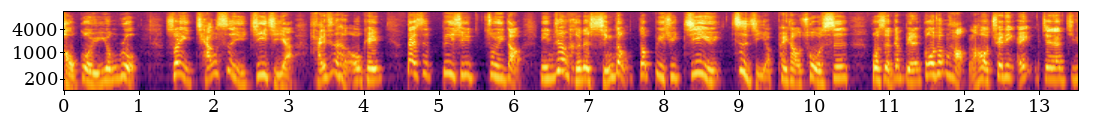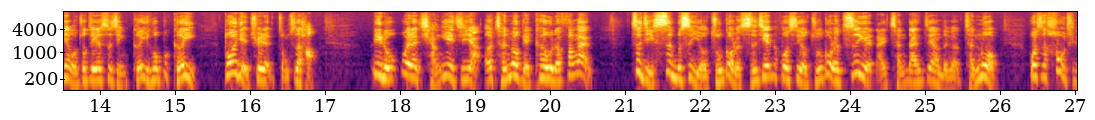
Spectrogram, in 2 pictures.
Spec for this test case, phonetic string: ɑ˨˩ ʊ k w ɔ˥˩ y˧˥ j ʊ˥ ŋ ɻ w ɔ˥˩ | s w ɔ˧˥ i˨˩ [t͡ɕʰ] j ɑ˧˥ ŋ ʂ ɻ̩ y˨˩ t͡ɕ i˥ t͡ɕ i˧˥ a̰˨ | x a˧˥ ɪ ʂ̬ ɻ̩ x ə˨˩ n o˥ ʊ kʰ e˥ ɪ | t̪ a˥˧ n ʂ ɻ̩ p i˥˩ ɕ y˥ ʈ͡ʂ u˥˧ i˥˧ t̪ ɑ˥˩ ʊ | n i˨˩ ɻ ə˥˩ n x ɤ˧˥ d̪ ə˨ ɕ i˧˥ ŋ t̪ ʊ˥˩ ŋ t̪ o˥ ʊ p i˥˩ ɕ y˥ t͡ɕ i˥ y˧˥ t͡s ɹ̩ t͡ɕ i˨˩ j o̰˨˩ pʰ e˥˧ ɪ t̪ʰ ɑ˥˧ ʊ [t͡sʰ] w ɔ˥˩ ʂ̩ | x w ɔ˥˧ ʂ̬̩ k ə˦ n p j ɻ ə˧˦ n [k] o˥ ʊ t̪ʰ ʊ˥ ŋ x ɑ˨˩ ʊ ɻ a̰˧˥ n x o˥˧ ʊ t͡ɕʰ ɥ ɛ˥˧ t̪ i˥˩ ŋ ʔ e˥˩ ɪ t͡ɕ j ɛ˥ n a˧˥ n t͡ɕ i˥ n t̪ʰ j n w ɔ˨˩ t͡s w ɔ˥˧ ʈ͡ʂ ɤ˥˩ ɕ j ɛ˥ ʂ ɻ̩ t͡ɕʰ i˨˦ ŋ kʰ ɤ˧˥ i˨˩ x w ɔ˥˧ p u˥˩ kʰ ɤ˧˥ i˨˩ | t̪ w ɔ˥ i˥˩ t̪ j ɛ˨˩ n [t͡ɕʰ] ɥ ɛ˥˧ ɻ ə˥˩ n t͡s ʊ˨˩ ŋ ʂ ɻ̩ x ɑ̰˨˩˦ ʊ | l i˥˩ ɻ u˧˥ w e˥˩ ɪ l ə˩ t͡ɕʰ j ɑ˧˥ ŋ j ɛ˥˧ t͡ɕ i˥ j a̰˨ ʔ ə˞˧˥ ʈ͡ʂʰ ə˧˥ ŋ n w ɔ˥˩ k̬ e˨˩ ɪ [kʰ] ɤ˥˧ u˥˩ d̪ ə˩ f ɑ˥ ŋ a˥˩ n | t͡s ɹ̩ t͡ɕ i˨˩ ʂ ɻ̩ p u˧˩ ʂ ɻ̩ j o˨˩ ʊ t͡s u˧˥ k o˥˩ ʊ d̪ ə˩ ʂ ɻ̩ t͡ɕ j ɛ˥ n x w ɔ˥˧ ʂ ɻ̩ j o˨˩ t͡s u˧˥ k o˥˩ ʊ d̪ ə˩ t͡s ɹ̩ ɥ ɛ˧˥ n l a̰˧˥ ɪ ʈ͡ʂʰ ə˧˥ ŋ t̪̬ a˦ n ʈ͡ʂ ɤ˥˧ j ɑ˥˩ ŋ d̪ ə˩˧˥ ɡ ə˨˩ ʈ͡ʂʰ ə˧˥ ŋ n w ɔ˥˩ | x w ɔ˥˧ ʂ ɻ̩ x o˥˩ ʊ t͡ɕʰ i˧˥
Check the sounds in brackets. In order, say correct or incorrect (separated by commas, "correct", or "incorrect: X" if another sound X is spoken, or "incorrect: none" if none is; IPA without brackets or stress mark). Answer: correct, correct, correct, correct, correct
